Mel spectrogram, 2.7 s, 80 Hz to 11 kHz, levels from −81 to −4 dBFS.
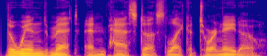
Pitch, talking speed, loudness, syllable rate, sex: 95 Hz, 200 wpm, -18 LUFS, 4.9 syllables/s, male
